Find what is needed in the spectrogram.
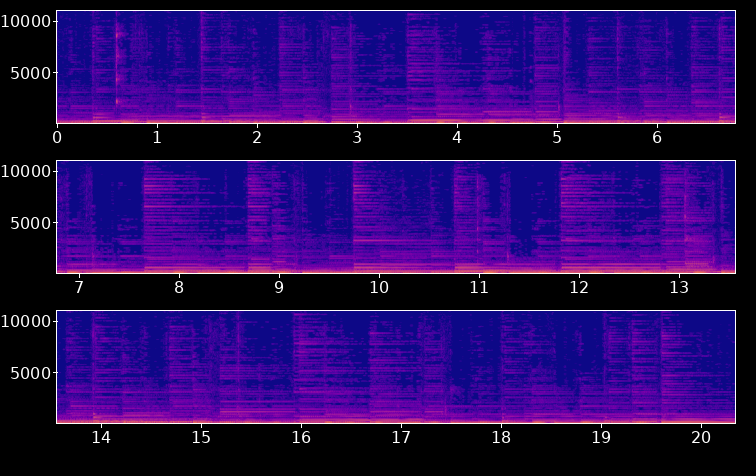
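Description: Background music played on acoustic guitar: a run of plucked notes over a steady bass line.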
